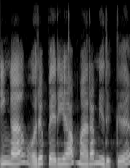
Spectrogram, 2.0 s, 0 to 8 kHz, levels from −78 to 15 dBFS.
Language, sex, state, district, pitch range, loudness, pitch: Tamil, female, Tamil Nadu, Nilgiris, 225-260 Hz, -16 LUFS, 240 Hz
